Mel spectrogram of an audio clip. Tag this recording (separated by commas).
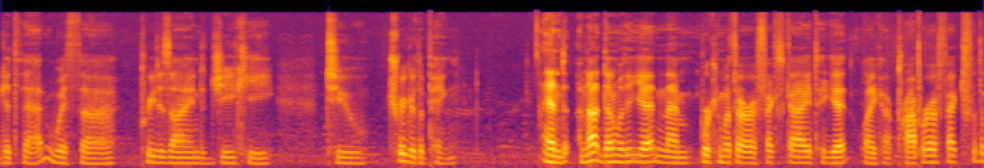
Speech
